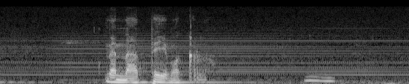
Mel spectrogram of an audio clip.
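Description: Steady electrical mains hum from the recording chain, with a short spoken phrase about a second in.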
